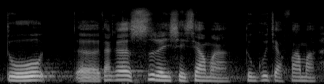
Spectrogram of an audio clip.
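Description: A middle-aged woman tells her life story as a church testimony, in a chatty way full of rhetorical questions. Her voice has a gravelly edge. Her words ring out with a long reverb in a church hall. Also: fairly low pitch, fairly even intonation, normal speed, warm tone. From Malaysia. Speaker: guest speaker.

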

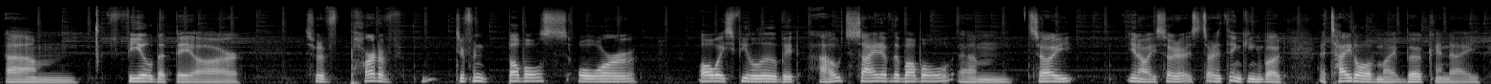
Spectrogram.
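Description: A man's voice: mid-range voice, a little slow, faint music behind. A man hosting a podcast, musing reflectively with fillers as he introduces an interview. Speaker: podcast host.

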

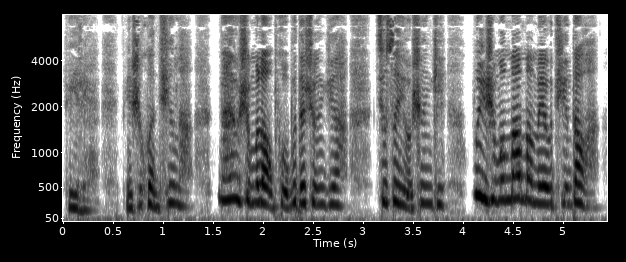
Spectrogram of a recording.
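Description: A woman reading a story voices an anxious mother comforting her child. Her tone is soothing and pleading, a little high and lively, and recorded close and dry. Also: quick pace, no room sound.

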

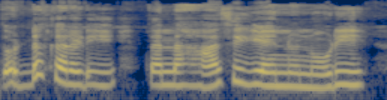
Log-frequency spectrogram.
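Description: Woman storyteller, unhurried children's story reading, fairly high voice, dry close recording. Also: no room sound. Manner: slow, clear, expressive storytelling.

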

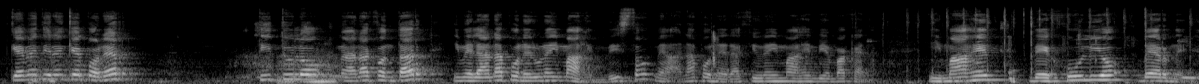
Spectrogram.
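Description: Slow, patient teacher. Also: male voice, fairly high pitch, background noise. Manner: patient, repeats steps slowly, coaxing. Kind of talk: online class instruction.

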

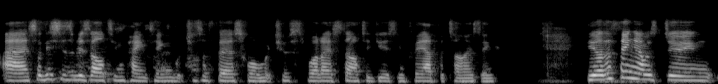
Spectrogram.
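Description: A woman's voice: fairly low pitch, dry recording, low-quality recording. A middle-aged woman, a guest artist talking through her slides on a video call, chatty and often restarting her sentences. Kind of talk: presenting slides in an online talk.

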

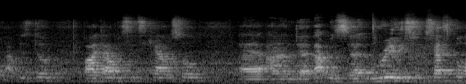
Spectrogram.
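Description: A middle-aged charity founder from Manchester, England, and Italy gives an informal presentation to a meeting in a community centre room, using short emphatic phrases and rhetorical questions. His voice is fairly high. A distant camera at the back of the room captures heavily echoey, noisy sound.

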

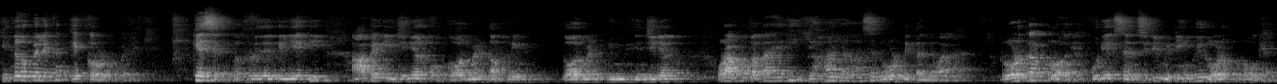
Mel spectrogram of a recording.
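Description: A man's voice: mid-range voice, lively intonation, a little mellow, distant mic. Man teaching vocabulary in an echoey room. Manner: explains with stories and asks himself questions, then answers; mixes Hindi with slowly spoken English definitions. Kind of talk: classroom vocabulary lesson.

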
